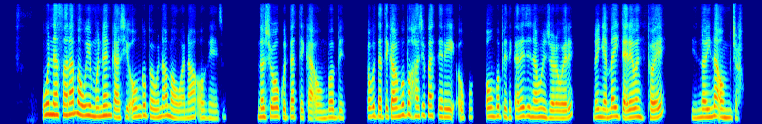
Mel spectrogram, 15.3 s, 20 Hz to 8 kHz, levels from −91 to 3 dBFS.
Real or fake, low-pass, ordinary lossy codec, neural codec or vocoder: fake; 7.2 kHz; MP3, 48 kbps; codec, 16 kHz, 0.3 kbps, FocalCodec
